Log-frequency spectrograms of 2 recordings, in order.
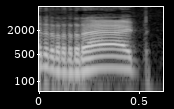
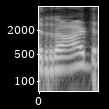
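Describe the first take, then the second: First: रैट with the short "æ" of rat; correct vowel demo. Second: राट with a long open "aa", the mistaken way; wrong vowel demo. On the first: Teacher giving the right reading रैट with the "æ" vowel. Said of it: "इसे पढ़ते हैं रैट". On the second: Teacher showing the wrong reading राट with a long "aa". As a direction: say राट like "raat". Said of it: "ये राट नहीं है". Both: Shown as a demonstration.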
